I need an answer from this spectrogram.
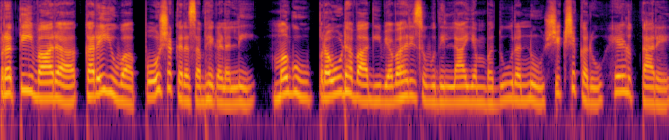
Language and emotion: Kannada, neutral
